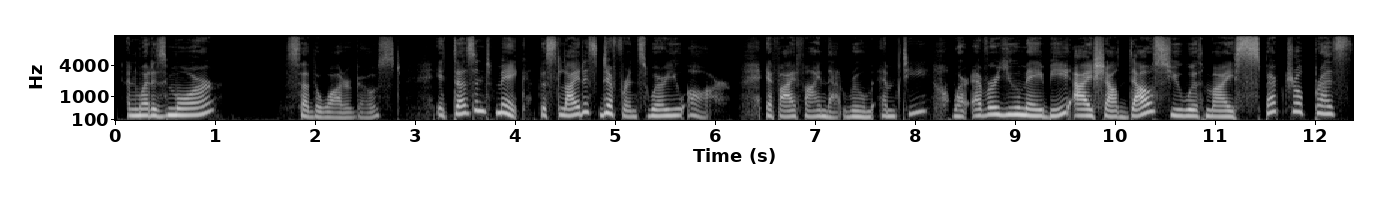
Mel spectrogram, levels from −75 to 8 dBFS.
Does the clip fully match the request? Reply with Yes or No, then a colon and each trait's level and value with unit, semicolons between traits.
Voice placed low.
No: high, 220 Hz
